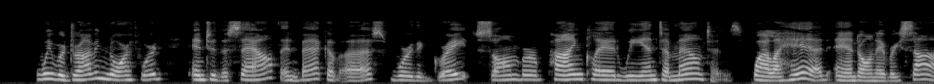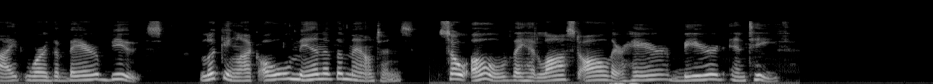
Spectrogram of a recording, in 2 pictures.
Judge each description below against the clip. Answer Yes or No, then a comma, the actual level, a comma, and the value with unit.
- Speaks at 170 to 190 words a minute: No, average, 155 wpm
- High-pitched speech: Yes, high, 210 Hz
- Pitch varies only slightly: No, average, 3.5 semitones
